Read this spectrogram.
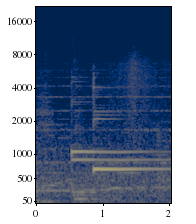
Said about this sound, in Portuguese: Não é a campainha? Caralho, é ele, né? É. Ele tocou a campainha.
